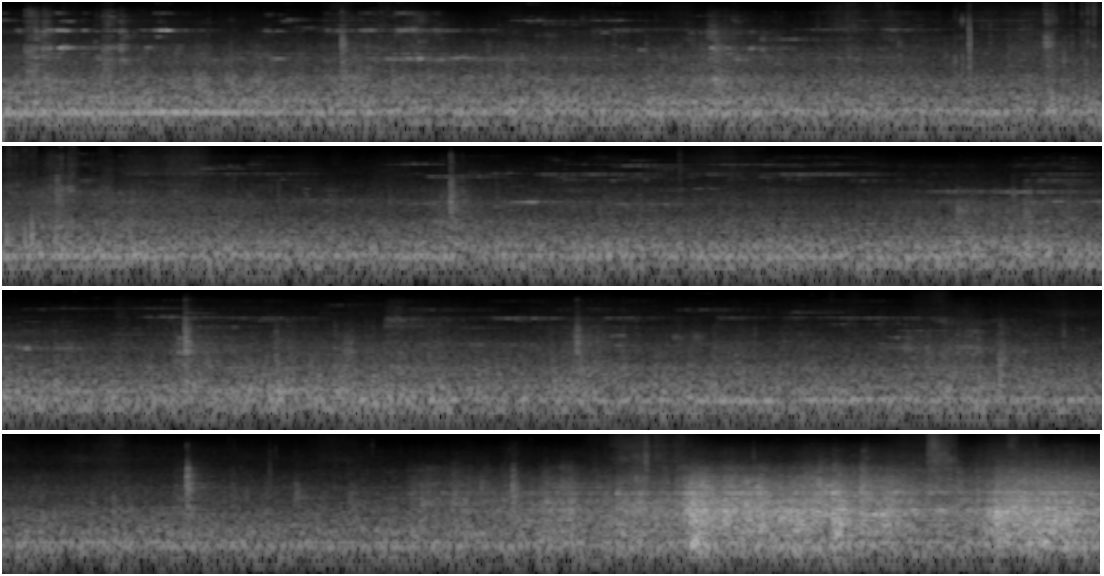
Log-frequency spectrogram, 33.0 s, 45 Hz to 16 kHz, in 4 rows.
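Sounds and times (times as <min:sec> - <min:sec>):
high metallic squeals: 0:00.0 - 0:07.0, 0:11.2 - 0:18.8.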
